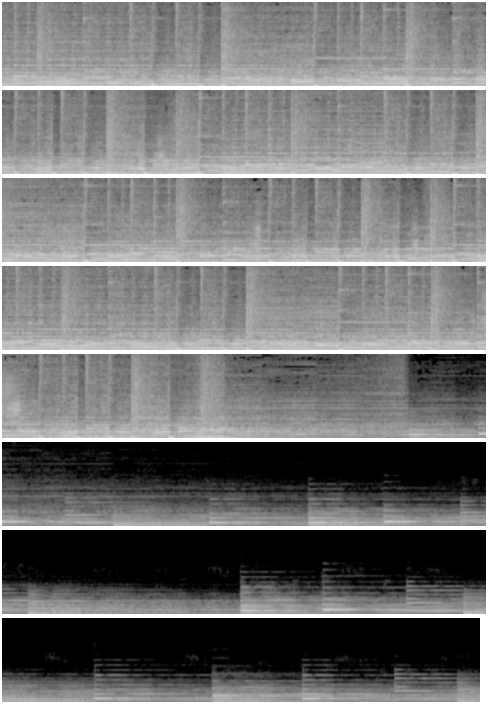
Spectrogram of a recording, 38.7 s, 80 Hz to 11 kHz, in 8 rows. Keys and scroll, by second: 11.0 s, 24.0 ctrl+KP_0, 24.4 ctrl+space, 27.1 j.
